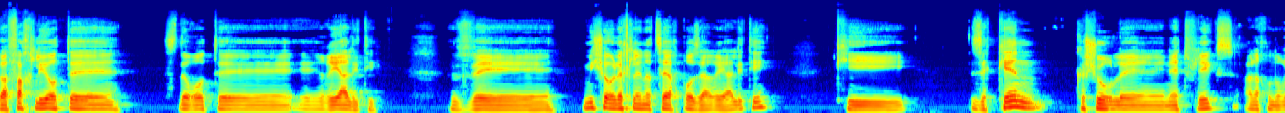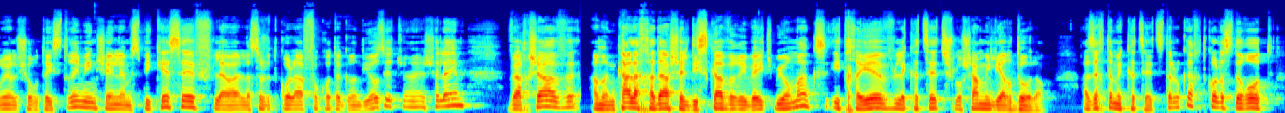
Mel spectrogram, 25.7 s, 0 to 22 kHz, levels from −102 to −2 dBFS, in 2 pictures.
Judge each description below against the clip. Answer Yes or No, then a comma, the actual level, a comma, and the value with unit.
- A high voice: No, low, 115 Hz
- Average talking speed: Yes, average, 125 wpm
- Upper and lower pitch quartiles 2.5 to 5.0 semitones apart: Yes, average, 4.7 semitones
